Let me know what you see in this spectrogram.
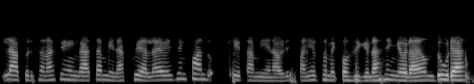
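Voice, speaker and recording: In a casual conversation as a guest, a mother talks quickly about bringing up her daughter while dropping in English filler words. Her pitch is medium and steady, and the recording sounds thin and phone-like, dry with no echo.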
